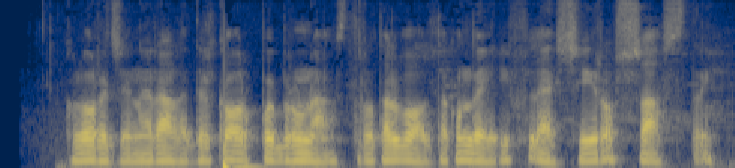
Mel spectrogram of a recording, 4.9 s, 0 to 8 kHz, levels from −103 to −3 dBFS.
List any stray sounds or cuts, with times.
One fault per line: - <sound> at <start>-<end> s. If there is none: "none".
none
